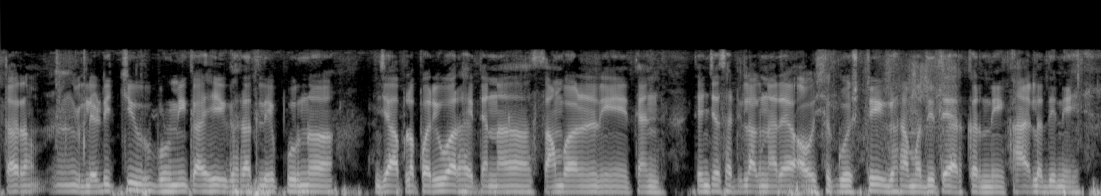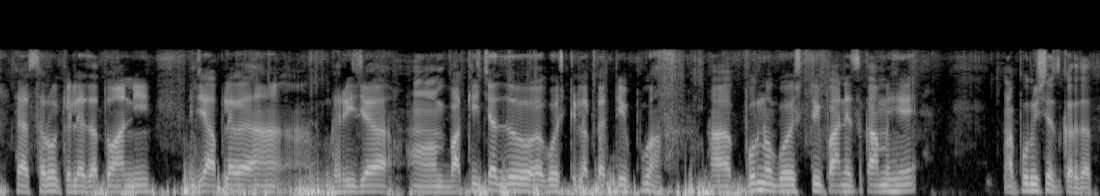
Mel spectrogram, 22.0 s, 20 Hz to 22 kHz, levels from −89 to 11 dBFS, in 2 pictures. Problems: constant background noise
